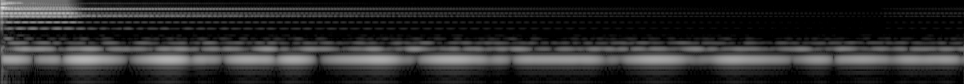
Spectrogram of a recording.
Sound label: crystal pad; Sound Gallery - Charged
